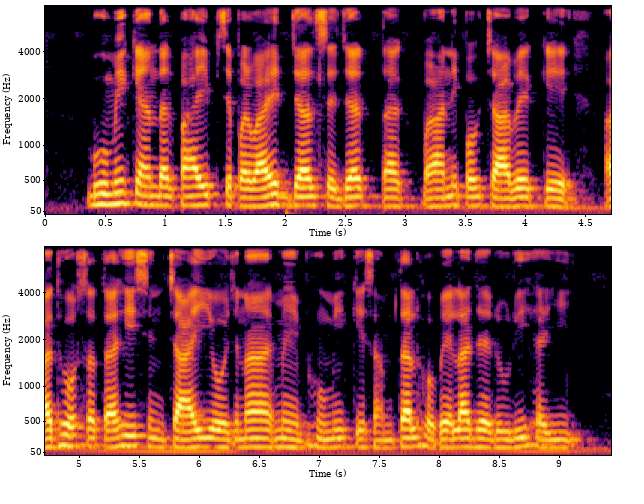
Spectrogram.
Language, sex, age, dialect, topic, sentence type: Magahi, male, 25-30, Central/Standard, agriculture, statement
